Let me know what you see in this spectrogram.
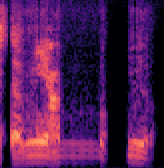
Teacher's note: Jadi nun dan tanwin tidak dibaca langsung masuk ke bacaan itu ke huruf mim dan didengungkan.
